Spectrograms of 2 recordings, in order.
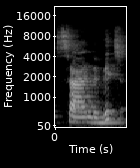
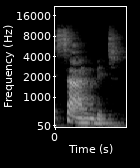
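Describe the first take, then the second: First: The d sound is pronounced. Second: The d sound is silent. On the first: The speaker calls it wrong. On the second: The speaker calls it right.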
